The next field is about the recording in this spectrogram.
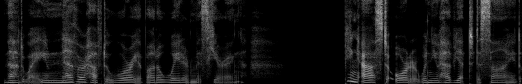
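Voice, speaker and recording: In an ASMR roleplay, a woman plays a possessive female vampire centuries old, whispering softly in formal, old-fashioned language. Her voice sits on the low side and is creaky, with no echo and faint music in the background.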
